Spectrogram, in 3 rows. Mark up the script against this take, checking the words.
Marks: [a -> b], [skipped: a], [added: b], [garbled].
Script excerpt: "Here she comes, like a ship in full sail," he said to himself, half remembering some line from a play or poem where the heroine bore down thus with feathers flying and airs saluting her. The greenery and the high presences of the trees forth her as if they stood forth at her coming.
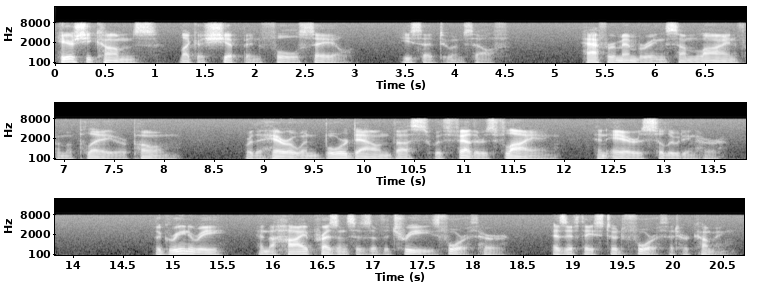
"Here she comes, like a ship in full sail," he said to himself, half remembering some line from a play or poem where the heroine bore down thus with feathers flying and airs saluting her. The greenery and the high presences of the trees forth her as if they stood forth at her coming.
